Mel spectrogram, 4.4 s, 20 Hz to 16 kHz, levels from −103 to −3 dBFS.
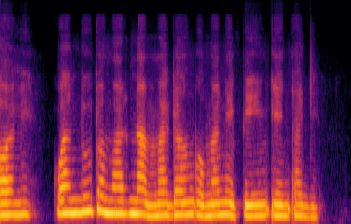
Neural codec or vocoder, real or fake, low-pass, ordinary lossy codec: codec, 44.1 kHz, 2.6 kbps, SNAC; fake; 14.4 kHz; Opus, 16 kbps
